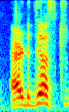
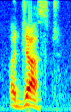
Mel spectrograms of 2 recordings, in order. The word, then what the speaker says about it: adjust: अजस्ट, अजस्ट का phonetic transcription ये है, देखो, डी साइलेंट है, अजस्ट, एडजस्ट नहीं, इट इज अजस्ट, option A, अजस्ट। adjust.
